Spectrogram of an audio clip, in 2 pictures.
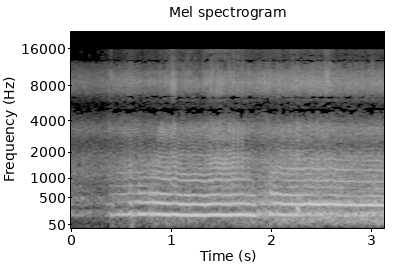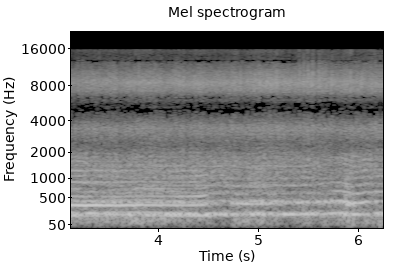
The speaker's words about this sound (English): Oops. What was that? That would be the killer bees.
